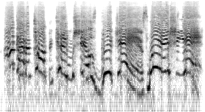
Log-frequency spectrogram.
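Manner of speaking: very high, shrill yelling demand; mock enraged mother. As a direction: hunt down the woman who wronged her daughter. [name] demanding to see [name].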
